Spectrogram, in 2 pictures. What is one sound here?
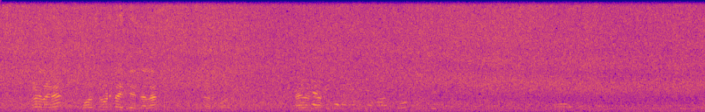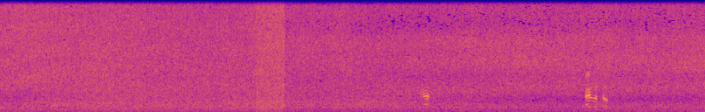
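A river rushes loudly over rapids nearby.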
